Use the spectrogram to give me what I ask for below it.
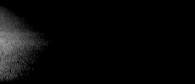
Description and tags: SwarajiwaTH Open Hihat
Open hi-hat
hi-hat, hihat, synth1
